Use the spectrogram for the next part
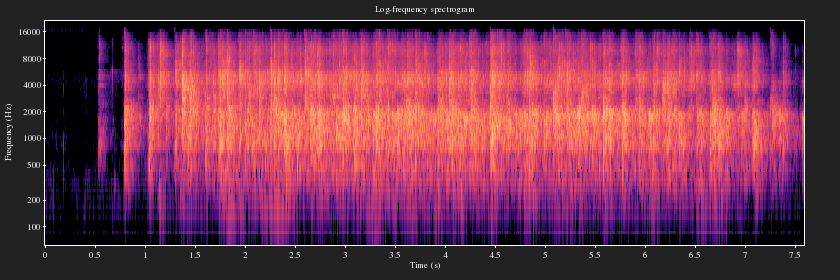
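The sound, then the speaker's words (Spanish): An audience at a book presentation breaks into sustained applause, many hands clapping in a dense, steady roar that starts abruptly and holds strong for several seconds with no talking over it. “Bueno, pues parece que este aplauso rubrica más o menos lo que hemos estado eh, diciendo aquí esta tarde.”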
